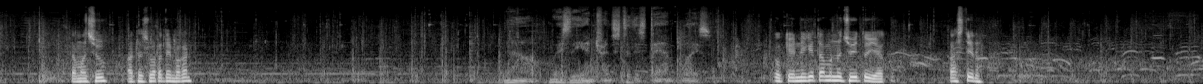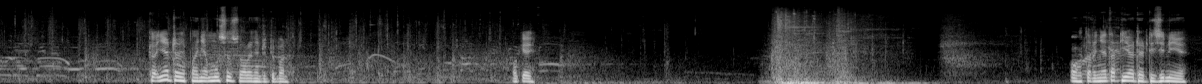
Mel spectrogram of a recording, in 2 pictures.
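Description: A young man talks into a close microphone with animation, in short bursts.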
